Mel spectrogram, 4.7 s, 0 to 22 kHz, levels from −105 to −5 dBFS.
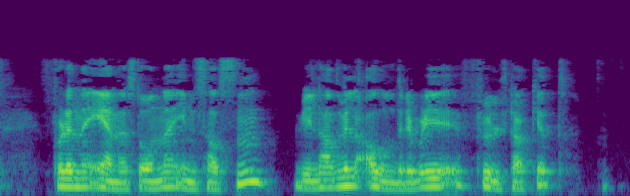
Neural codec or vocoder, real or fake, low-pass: none; real; 7.2 kHz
